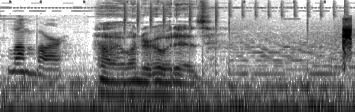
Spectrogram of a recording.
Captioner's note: sarcastic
